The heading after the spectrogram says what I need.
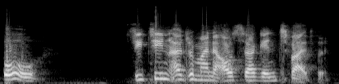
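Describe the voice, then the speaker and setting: An actress playing a strong-willed elderly spinster sleuth in a crime radio play, speaking in a brisk, insistent and formal way. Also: female voice, medium pitch, animated, vocal fry, a bit bright, breathy edge, exaggerated voice. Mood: indignant. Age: older. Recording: muffled old soundtrack.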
